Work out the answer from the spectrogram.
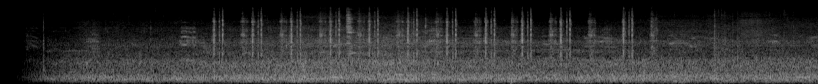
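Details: Continuous roar of ocean surf with scattered sharp crackles and splashes, and no animal calls.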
